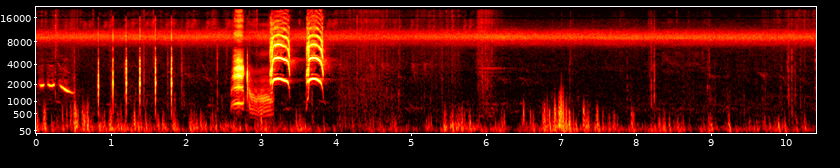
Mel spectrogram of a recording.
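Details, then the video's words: Indian ringneck parakeet, described as a talking bird, gives three shrill, harmonic squawks in close succession midway, among clicking, tapping and low rumbling household noise that continues throughout. "Funny Talking Ringneck Parrot"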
